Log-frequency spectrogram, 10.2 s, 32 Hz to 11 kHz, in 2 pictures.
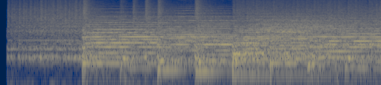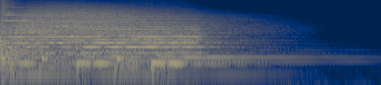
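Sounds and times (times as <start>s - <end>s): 
victory jingle: 1.1s - 8.1s.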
